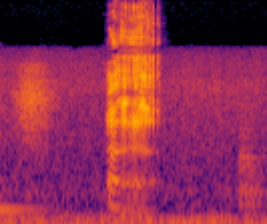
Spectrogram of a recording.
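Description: A man burps once, a short belch falling in pitch, about a second in.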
